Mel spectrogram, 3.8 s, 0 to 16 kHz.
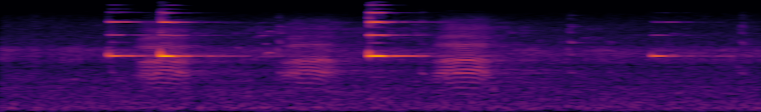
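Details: Bell miners in Victoria, Australia, March 2011: sharp bell-like pings alternating with harsher, buzzy scolding notes, about one sound every second, over a faint ringing background.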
